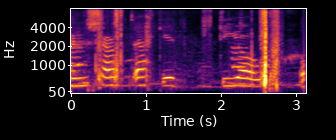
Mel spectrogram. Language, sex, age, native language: Icelandic, female, 9, Icelandic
